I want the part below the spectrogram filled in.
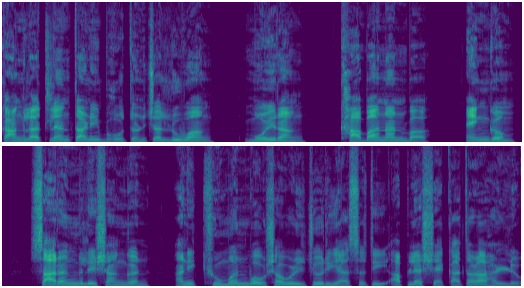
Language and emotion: Goan Konkani, neutral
